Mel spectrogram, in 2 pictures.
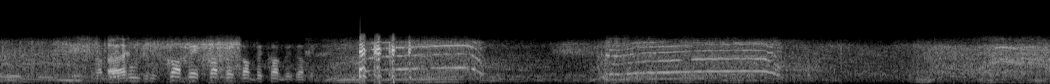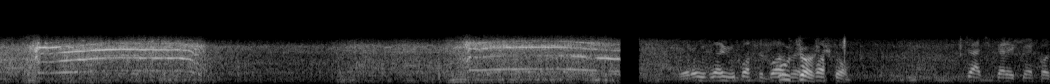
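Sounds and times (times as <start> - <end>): two-stroke engine revving: 0.0 - 12.7, 13.8 - 16.7.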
